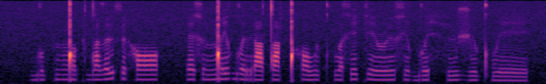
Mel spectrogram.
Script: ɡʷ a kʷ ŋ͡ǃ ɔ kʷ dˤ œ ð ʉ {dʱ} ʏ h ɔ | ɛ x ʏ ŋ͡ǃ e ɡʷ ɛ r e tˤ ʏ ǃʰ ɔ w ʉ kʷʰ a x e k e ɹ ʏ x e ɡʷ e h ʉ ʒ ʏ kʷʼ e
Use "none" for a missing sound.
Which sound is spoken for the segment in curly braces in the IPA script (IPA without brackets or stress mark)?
θ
